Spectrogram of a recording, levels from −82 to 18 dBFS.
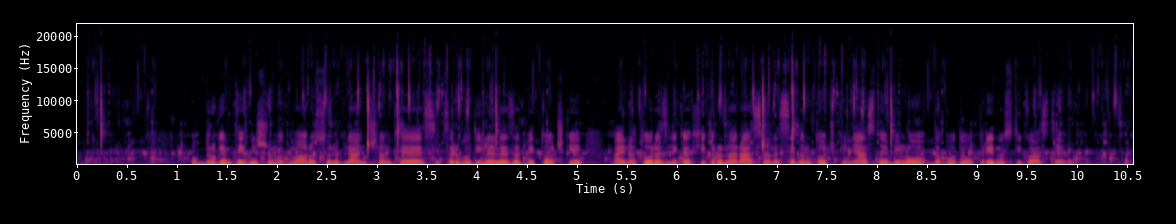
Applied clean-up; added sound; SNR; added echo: none; Sink (filling or washing); 14 dB; none.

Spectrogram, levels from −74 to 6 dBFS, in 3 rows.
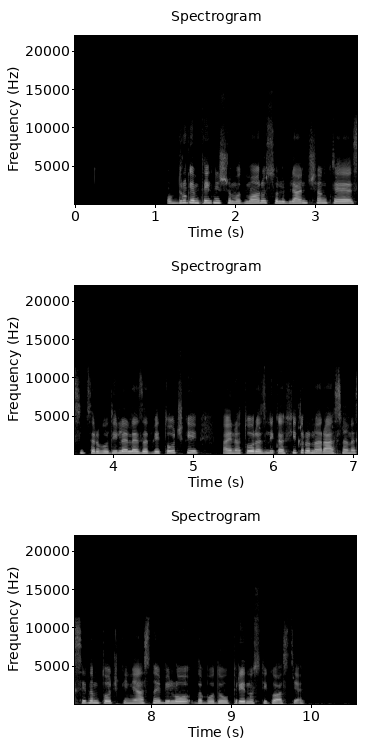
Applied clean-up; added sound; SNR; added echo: neural mask model DeepFilterNet 3.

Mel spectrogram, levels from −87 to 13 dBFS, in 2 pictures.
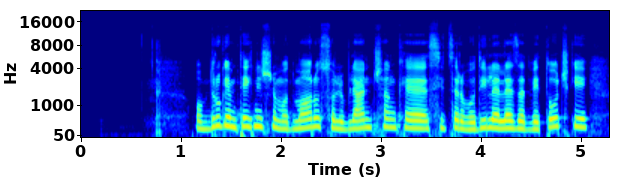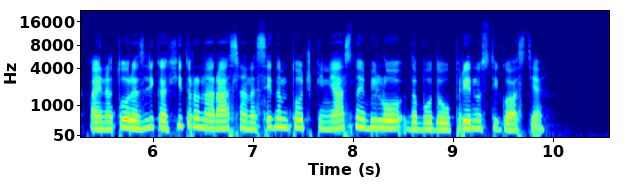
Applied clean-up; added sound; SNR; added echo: none; none; none; none.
